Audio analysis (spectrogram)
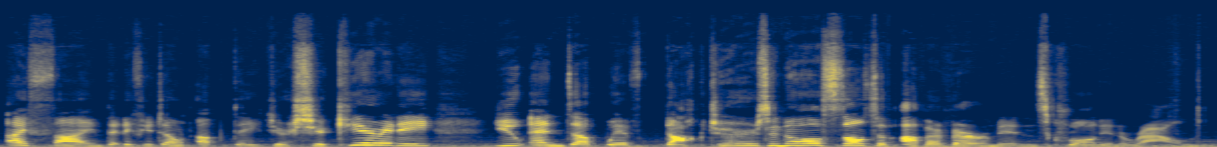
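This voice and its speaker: Woman playing a high-voiced, slow, gloating villainess. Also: background noise, natural voice. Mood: gloating menace. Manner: mocking, melodramatic, drawn-out taunting delivery. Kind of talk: sci-fi fan audio drama acting.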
